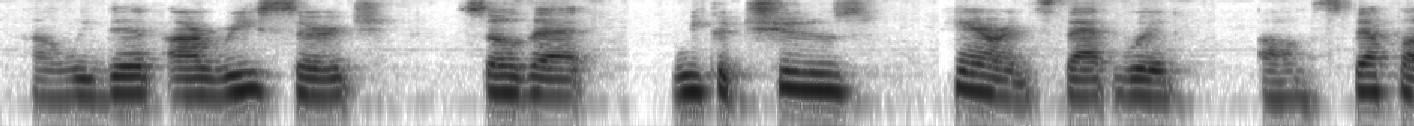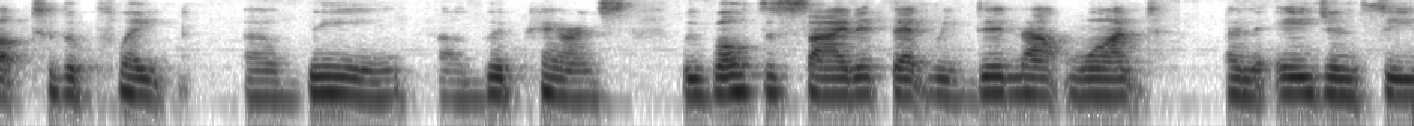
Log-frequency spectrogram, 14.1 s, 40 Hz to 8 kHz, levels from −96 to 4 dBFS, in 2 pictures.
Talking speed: 145 wpm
